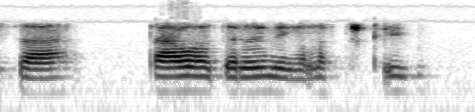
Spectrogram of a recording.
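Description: Speech only: a caller's voice coming over a telephone line, thin and narrow, in two short stretches with a brief pause about half a second in.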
